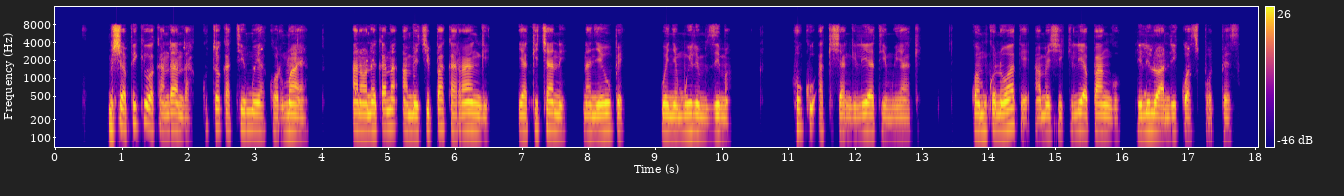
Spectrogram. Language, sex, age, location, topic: Swahili, male, 25-35, Nakuru, government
